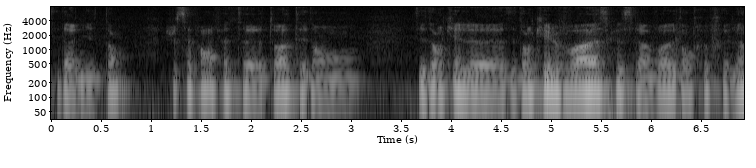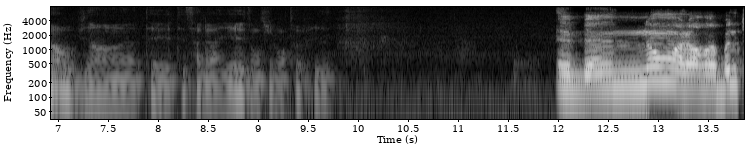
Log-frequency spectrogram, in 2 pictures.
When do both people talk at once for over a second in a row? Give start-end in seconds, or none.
none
